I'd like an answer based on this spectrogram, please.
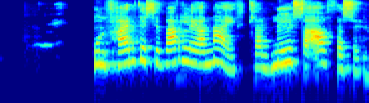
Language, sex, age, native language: Icelandic, female, 30-39, Icelandic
